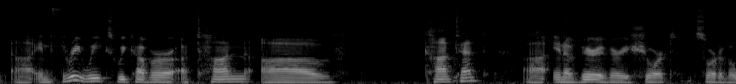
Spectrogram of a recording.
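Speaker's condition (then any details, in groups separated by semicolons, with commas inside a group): No condition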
